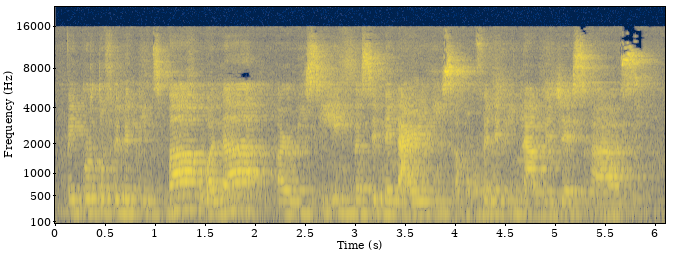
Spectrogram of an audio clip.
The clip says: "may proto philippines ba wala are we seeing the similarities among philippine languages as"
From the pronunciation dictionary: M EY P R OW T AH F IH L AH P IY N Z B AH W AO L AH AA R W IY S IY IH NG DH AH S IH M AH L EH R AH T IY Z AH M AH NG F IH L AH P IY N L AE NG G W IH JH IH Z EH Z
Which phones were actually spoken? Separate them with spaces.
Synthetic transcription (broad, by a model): M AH P R OW T AH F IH L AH P IY N S B AH W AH L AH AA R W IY S IY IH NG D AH S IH M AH L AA R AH T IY S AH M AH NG F IH L AH P IY N L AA NG G W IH JH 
